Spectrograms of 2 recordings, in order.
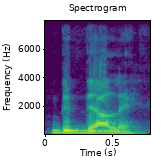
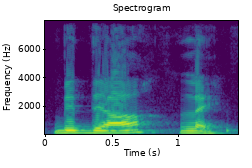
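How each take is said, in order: First: Said in the usual way. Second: विद्यालय said slowly, stretched into its parts; word drawn out. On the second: Shown as a demonstration. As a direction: draw out विद्यालय at half speed, part by part. Repeats word to show its parts. (विद्यालय को धीरे-धीरे खींचकर)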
